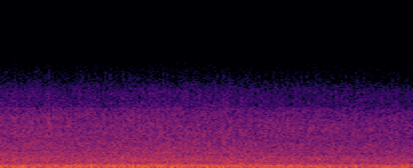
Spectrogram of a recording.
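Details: In spring, a dense mass of honey bees packed into a queenless five-frame cell-builder box gives a steady, low droning hum that holds evenly. The bees were feisty on opening, then were calming and growing quieter.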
